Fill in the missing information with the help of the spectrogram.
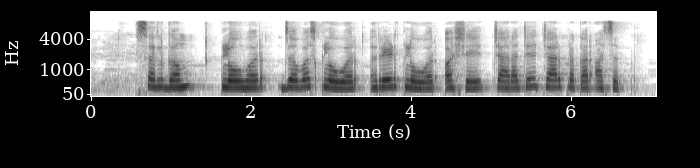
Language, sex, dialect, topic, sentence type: Marathi, female, Southern Konkan, agriculture, statement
